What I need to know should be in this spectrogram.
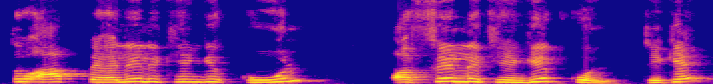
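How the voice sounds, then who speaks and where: A woman's voice: very high voice, a little fast. A young woman teacher patiently explaining a grammar lesson to children, often checking in with them as she goes. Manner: patient, repeats "dekhiye" and "theek hai" often. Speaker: school teacher.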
